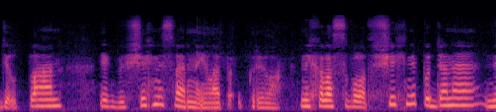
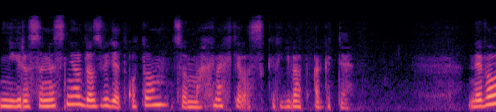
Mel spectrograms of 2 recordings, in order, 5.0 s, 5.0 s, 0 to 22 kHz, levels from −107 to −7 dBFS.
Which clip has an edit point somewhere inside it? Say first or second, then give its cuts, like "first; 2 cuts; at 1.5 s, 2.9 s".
first; 2 cuts; at 1.9 s, 2.9 s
